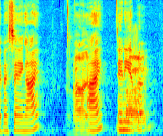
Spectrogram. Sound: in Unison

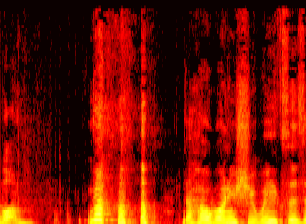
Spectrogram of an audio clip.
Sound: laughs

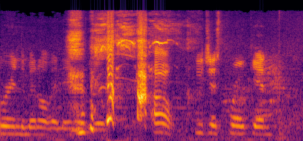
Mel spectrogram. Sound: laughs

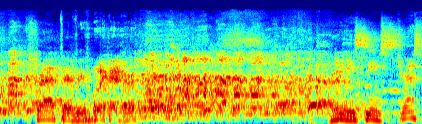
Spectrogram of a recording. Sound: audience laughing

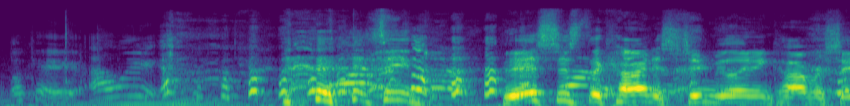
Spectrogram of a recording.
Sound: laughs

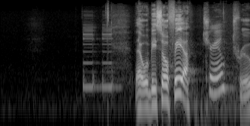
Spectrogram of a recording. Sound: buzzer beeps twice

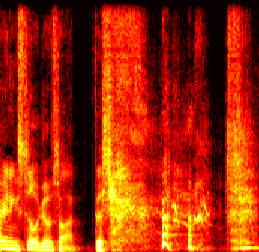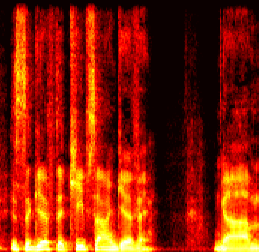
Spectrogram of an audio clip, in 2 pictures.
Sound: chuckles

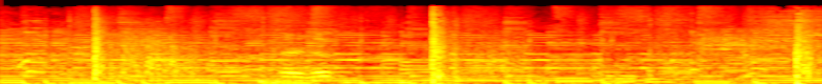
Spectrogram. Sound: gun fires; gun fires

